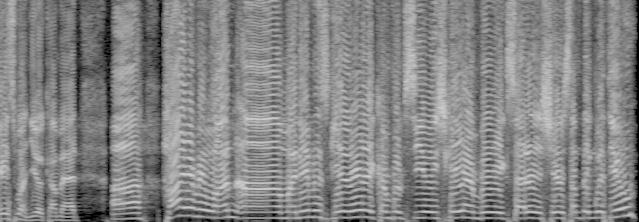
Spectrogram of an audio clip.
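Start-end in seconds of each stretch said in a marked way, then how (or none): 1.7-6.4 high-pitched, eager, student-presenter style voice. A speaker demonstrating to young students how one might introduce themselves, high-pitched. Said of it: "if I could just demo for you".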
